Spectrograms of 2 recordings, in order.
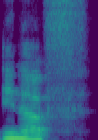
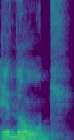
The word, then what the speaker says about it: enough: Ah, enough, bem diferente, né? Enough. Ah, pronúncia isso aqui, ó. E enf nada a ver, né? Não é enog. enough.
